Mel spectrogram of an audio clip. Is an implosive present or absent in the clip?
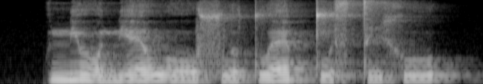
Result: absent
